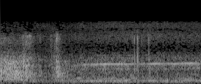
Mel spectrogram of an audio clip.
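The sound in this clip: An elevator in a state building running upward hums steadily with a thin mechanical whine through a short stretch.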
